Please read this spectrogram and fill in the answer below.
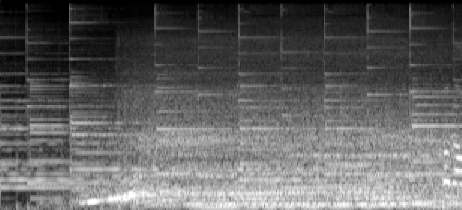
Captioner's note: engine revs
